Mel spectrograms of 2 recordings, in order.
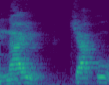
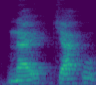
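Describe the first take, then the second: No difference in how they are said.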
